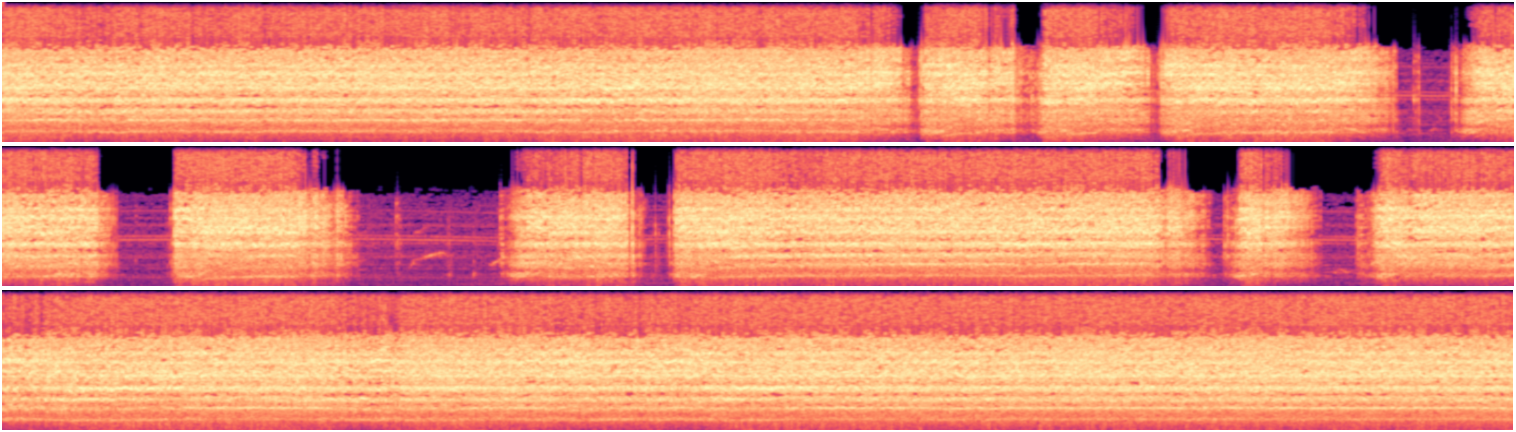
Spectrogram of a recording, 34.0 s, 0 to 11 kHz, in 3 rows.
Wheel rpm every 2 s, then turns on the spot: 230, 230, 220, 110, 110, 80, 90, 40, 150, 220, 50, 200, 230, 230, 230, 230, 230.
none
